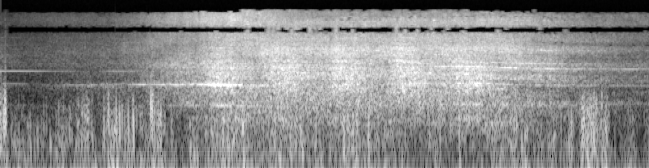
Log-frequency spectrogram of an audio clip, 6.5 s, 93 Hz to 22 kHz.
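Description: A PESA Elf EN76 electric multiple unit passing at speed over a level crossing: a rush of wheel and air noise that builds to its peak about two to five seconds in and falls away near the end.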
